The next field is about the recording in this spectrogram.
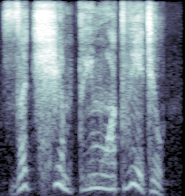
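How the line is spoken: Indignant hiss. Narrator (Russian): возмущенно зашипел Себастьян

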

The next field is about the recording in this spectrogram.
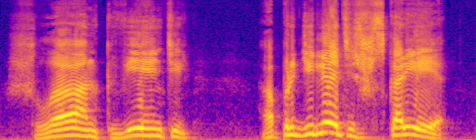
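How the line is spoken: Irritated hiss, loud sniffle. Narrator (Russian): Раздраженно процедил третий и громко шмыгнул сопливым носом

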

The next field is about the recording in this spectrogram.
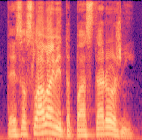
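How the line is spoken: Wry snort. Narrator (Russian): хмыкнул Стилхувс

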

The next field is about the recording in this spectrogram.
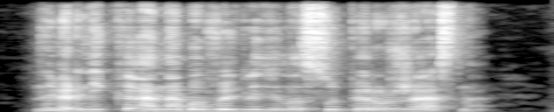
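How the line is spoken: Struggling exclamation. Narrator (Russian): воскликнула Пегаска, выворачиваясь из копыт медсестры

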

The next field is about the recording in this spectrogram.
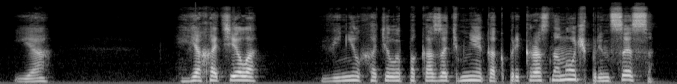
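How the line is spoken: Unexpectedly firm voice. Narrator (Russian): Неожиданно твердым голосом вступила в разговор Окти

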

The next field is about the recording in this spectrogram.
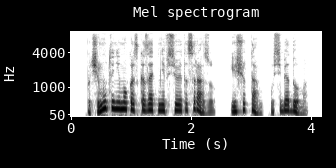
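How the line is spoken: Calm, unfamiliar voice. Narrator (Russian): спокойно произнесла я, даже немного не узнав свой голос

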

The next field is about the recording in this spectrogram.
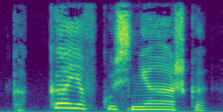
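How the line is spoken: Sighing. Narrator (Russian): вздохнула Искорка

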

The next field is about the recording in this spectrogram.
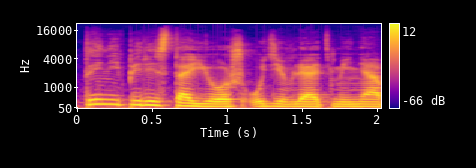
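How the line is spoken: Whisper. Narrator (Russian): прошептала

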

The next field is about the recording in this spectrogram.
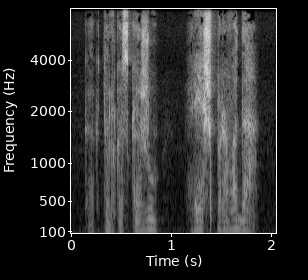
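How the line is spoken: Whisper. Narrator (Russian): прошептал Уайт

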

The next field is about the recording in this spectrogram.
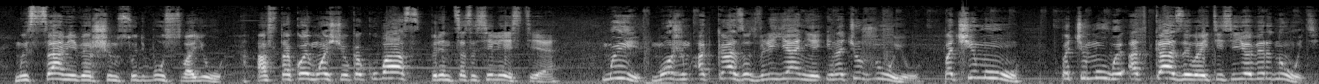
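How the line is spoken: Broken, shouting. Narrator (Russian): кричала сломленная принцесса

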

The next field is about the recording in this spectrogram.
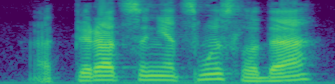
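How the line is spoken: Wry snort. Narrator (Russian): хмыкнула

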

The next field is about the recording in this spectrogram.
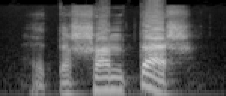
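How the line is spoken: Snorted. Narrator (Russian): фыркнул он

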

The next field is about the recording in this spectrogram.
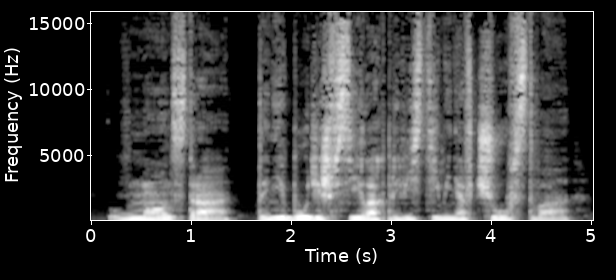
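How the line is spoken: Whispered. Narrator (Russian): прошептала Винил

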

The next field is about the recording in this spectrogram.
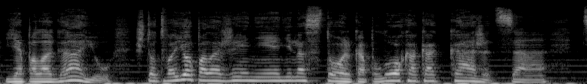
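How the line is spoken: Quiet. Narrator (Russian): тихо сказала Луна

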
